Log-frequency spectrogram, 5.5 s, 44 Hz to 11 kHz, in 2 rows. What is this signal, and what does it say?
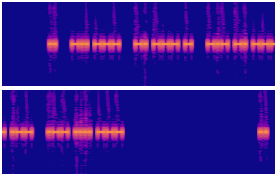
Morse code, heard as a keyed tone, about 43 wpm, 700 Hz. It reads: I DO NOT KNOW WHO I
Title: Speed-Racing - Sets of 5 Words 35wpm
